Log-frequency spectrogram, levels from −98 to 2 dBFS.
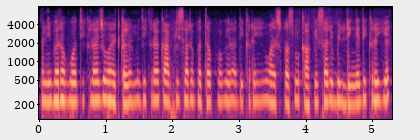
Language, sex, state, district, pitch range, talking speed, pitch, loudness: Hindi, female, Chhattisgarh, Korba, 220-235 Hz, 350 wpm, 230 Hz, -19 LUFS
